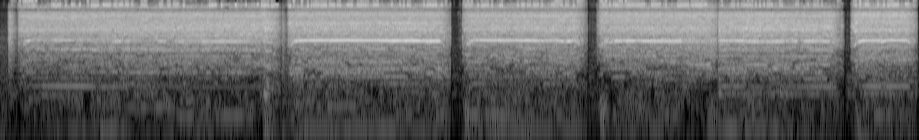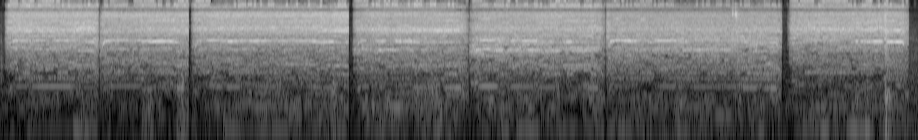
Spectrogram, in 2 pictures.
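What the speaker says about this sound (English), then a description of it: "they're all drilled right through" A power drill bores right through wood while a life-sized sleigh is being built, running steadily and fairly close for most of the stretch, with several brief pauses between bursts.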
